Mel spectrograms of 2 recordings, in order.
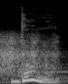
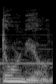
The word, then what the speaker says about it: Domhnall: Domhnall Gleeson, not Dorniel Gleeson.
